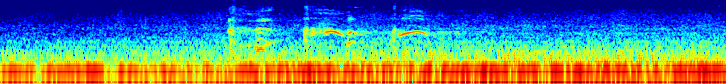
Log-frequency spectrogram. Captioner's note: coughing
